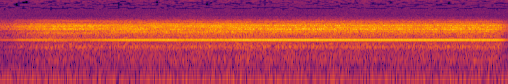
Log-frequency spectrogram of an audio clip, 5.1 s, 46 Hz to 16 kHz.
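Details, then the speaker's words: 50-year-old Tram Titan IV hybrid CB base station, signal generator on 27.205 MHz at −107 dBm: clean steady test tone over soft static hiss without fading, about S3; receiver still picking up weak signals. "and as you can hear it's still receiving we had a S3 yet minus 107 dbm"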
